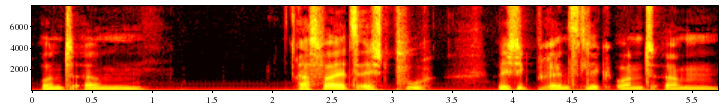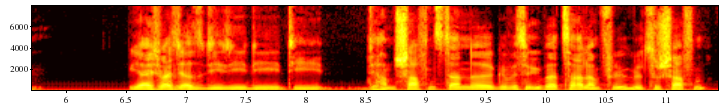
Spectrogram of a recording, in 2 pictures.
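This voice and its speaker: A man's voice: mid-range voice, measured pace, vocal fry, darkish tone, no echo. A man giving casual, chatty football commentary, often hesitating and restarting his sentences. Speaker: fan co-commentator.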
